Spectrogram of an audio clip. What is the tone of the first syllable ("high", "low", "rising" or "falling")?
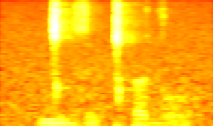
rising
